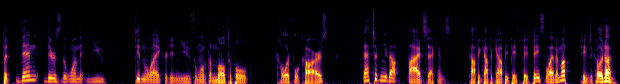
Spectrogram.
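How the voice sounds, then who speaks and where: A man's voice: medium pitch, expressive, brisk, a little mellow, no room sound, clean studio sound. A man co-hosting a casual podcast chat, rambling and self-mocking as he tells stories. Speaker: podcast co-host and logo designer.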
